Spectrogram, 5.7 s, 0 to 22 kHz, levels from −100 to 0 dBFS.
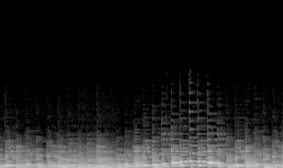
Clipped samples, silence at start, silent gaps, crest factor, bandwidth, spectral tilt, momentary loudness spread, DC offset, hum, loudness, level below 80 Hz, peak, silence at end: under 0.1%; 0 s; none; 12 dB; 7.8 kHz; -9.5 dB/octave; 4 LU; under 0.1%; none; -26 LUFS; -56 dBFS; -12 dBFS; 0 s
